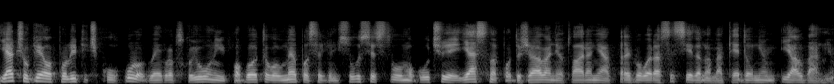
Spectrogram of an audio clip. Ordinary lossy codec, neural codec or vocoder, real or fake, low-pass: none; codec, 16 kHz, 1 kbps, FunCodec, trained on Chinese and English, 50 frames a second; fake; none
